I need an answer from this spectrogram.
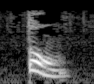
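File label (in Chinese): "动", Mandarin Chinese; hsk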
